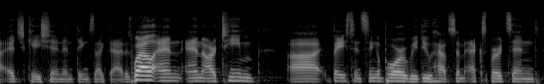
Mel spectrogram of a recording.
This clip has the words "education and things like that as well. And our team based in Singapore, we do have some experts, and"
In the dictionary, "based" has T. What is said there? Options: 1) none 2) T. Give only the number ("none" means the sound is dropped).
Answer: 2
